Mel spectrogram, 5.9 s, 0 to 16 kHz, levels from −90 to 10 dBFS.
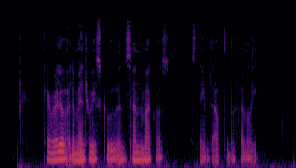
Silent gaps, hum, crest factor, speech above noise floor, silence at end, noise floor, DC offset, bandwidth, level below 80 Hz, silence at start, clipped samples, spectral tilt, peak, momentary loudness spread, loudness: none; none; 20 dB; 30 dB; 0.8 s; -73 dBFS; under 0.1%; 11 kHz; -64 dBFS; 0.35 s; under 0.1%; -6 dB/octave; -24 dBFS; 16 LU; -44 LUFS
